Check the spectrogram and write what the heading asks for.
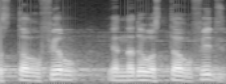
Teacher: റായിൻ്റെ സുക്കൂനുള്ളത് കൊണ്ട് റായിൻ്റെ മുമ്പത്തെ കെസറ് മതി റായിന് തർക്കീഖ് കൊണ്ടുവരാൻ. അപ്പോൾ വസ്തഗ്ഫിർ എന്നത് വസ്തഗ്ഫിർ എന്ന തർക്കീഖിൻ്റെ ഉച്ചാരണം ആണ് അവിടെ വേണ്ടത്. · Term: റായിൻ്റെ തറക്കീഖ്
